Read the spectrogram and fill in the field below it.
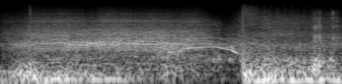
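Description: Loud sprint car engines roar past during a USAC National Sprint Car Series race at Kokomo Speedway. A high revving whine slides down in pitch as a car passes during a crossover slide job on Kevin Thomas Jr., then another burst of engine noise joins in, continuous and harsh.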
